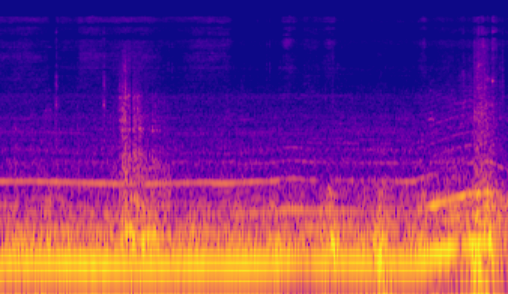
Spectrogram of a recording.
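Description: A loader's hydraulics whine as the bucket rises.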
